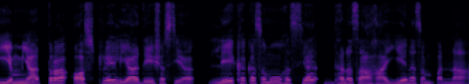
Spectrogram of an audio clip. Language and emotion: Sanskrit, neutral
